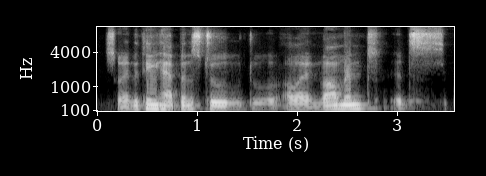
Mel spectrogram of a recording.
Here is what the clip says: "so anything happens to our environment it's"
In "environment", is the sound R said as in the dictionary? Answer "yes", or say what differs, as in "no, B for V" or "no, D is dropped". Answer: no, R is dropped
